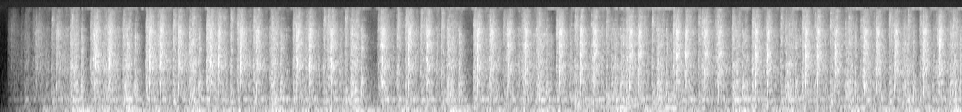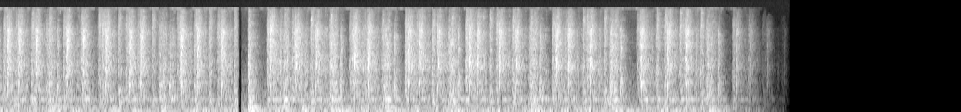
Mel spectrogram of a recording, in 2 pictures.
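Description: Fast, continuous mechanical clatter with a steady faint hum under it. It starts abruptly and cuts off shortly before the end.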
